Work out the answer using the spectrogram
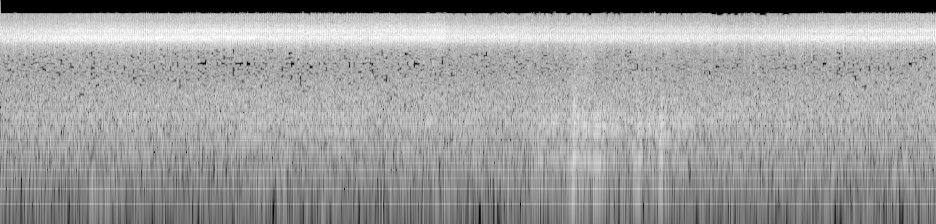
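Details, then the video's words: Steady high-pitched chirring of grasshoppers in a rural summer meadow among field flowers, an even sizzling drone with a slight fall in loudness after four seconds and a faint low rustling sound near six seconds. "КУЗНЕЧИКИ. Слушать звуки летнего луга"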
